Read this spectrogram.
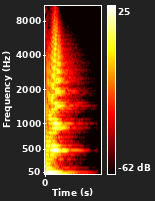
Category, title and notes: Instrument samples > Synths / Electronic
Smilla Bass (E)
Synth bass made from scratch Key: E I think.....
